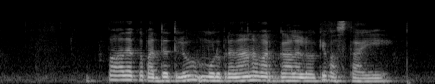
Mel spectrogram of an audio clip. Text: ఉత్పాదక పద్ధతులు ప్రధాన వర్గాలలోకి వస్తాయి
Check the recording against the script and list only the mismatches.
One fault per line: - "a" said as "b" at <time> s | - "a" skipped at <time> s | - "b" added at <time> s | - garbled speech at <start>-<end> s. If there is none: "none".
- "మూడు" added at 2.0 s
